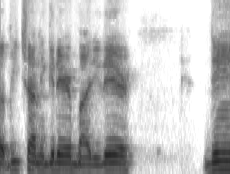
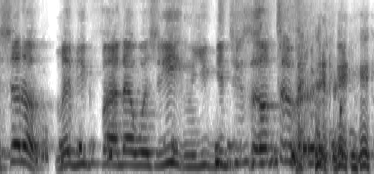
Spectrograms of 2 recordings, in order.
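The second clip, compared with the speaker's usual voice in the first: higher, cranky retort; hammed-up grumpy husband; mock grumpy old man; 6 semitones higher than usual. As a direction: snap back in a cranky voice. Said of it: "He said".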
